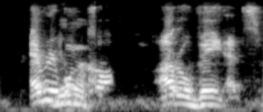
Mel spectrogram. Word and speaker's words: Wanz: his name is spelled wanz yeah but it's pronounced everyone calls Auto Vance right yeah the Vu as they call it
